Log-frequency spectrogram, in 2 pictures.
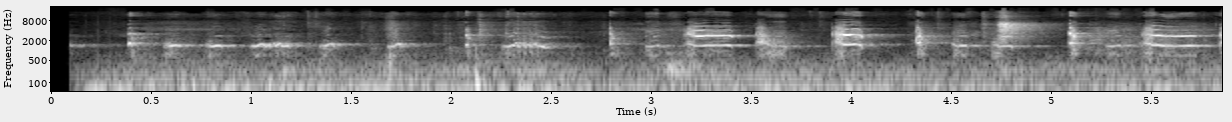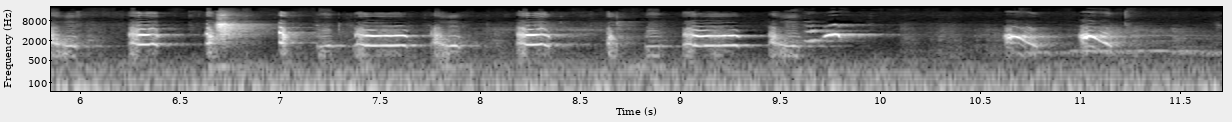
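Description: A cockatiel sings a string of bright, chirpy whistles and short warbled notes.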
